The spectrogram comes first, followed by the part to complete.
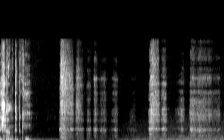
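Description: A woman's emotional gasping breaths: a brief catch of the voice at the start, then a sharp breath about a second in and another near three seconds.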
